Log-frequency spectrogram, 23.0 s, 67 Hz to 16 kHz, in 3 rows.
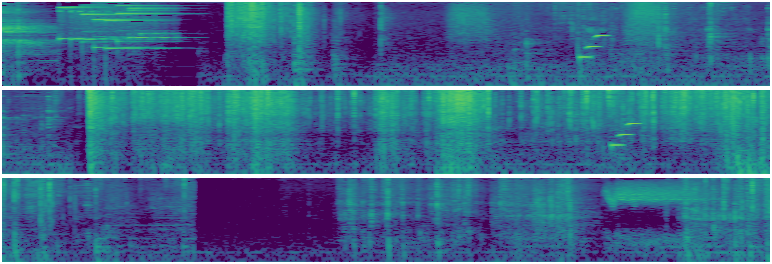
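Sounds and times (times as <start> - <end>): plastic wrapping crinkling: 2.2 - 3.5, 8.4 - 16.4, 22.2 - 23.0.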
